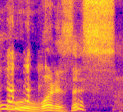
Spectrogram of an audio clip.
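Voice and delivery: high, loud, drawn-out mock intrigue; slow, exaggerated ooh of interest; intrigued male reader. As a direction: play a reader ogling a cover. Voices guys tempted by a cover.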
